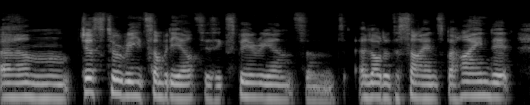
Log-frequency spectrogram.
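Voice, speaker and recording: Against a quiet background, a woman with a British accent talks fairly slowly at a medium pitch. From United Kingdom. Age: 60s. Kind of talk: interview answer. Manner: hesitant, reflective.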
